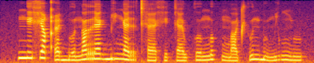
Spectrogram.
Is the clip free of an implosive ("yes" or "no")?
no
